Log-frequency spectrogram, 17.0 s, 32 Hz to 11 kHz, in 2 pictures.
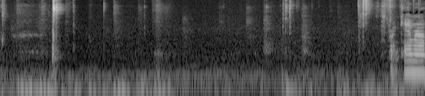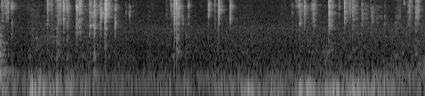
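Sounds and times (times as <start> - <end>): plastic phone parts clicking: 5.3 - 6.2, 7.2 - 11.2, 11.8 - 13.3, 14.3 - 17.0.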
